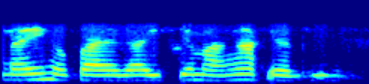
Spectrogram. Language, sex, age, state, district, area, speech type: Hindi, female, 30-45, Uttar Pradesh, Mirzapur, rural, conversation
